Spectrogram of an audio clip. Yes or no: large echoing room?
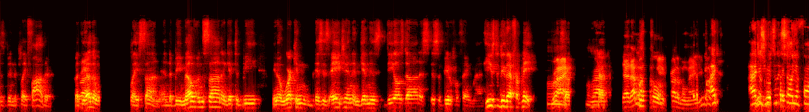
no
